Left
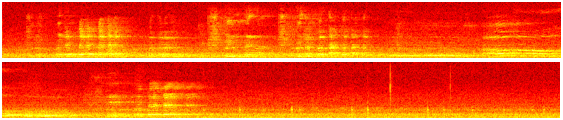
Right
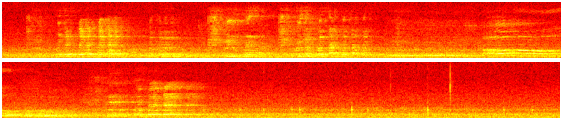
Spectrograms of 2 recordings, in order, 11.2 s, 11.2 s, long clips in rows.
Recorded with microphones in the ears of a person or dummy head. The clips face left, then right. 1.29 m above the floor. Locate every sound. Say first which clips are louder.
0.2 s laughter: even; 5° left (ahead or behind), 3 m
